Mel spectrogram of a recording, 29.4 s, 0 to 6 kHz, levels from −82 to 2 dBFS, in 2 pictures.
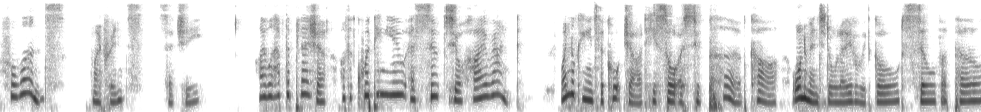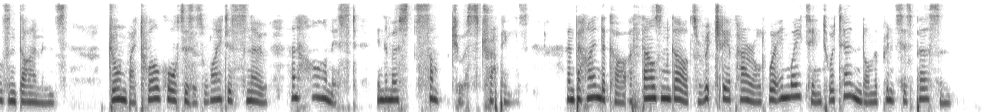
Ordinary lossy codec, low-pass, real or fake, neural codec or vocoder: AAC, 32 kbps; 5.4 kHz; fake; codec, 16 kHz, 8 kbps, FreqCodec, smaller model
